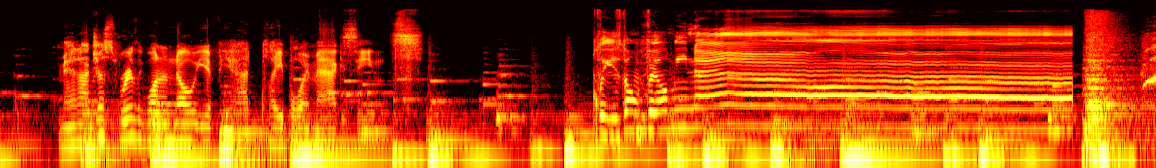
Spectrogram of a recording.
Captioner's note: he Jiafei scream when he spots Theodore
